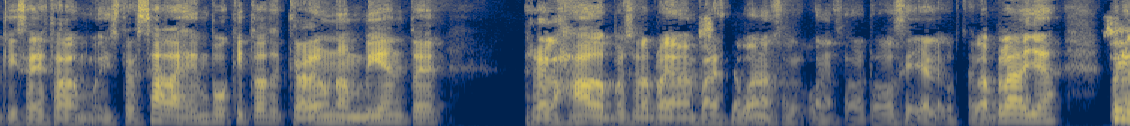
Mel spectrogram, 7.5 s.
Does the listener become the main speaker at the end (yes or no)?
yes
